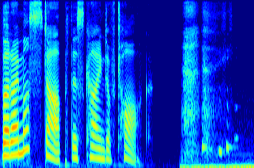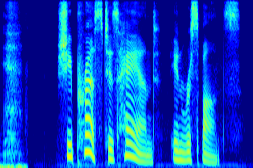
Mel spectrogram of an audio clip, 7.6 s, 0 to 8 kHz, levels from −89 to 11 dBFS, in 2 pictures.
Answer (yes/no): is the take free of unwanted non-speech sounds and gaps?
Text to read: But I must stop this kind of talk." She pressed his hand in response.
no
